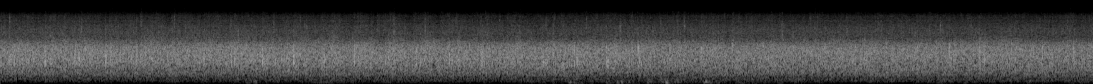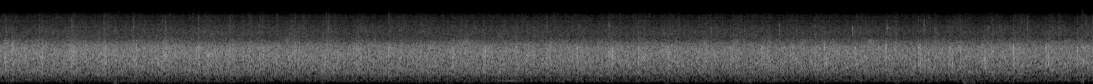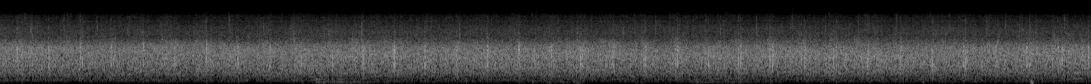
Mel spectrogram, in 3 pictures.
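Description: Large audience applauding steadily, a long ovation of dense clapping that keeps up throughout, with a few sharper claps standing out near the end.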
